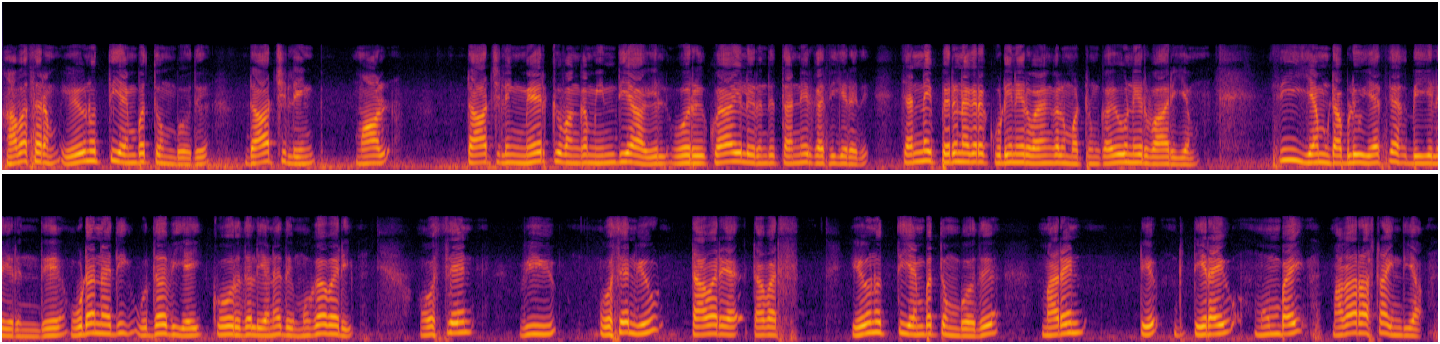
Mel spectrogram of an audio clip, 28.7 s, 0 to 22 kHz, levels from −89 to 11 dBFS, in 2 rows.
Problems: background sounds at intervals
